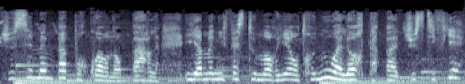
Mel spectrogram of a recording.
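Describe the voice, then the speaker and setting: An actress playing a teenage girl who trains horses, gentle but guarded. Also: sits high, lively intonation, fast talker, over music. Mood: curt.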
